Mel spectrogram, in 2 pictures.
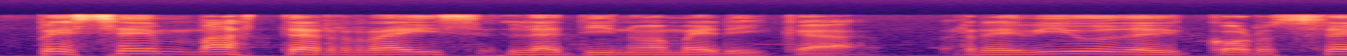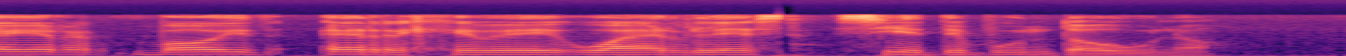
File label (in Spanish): Test de Sonido Corsair Void Wireless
